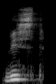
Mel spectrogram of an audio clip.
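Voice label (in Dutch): "wist", Dutch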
